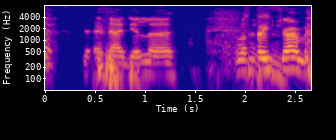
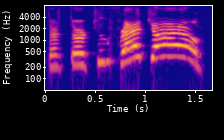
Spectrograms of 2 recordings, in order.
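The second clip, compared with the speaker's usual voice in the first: higher, louder pundit voice, mock-lecturing; hammed-up pundit lecture; Jordan Peterson impression; 7 semitones higher, 4 dB louder than usual. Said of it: "He's like".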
